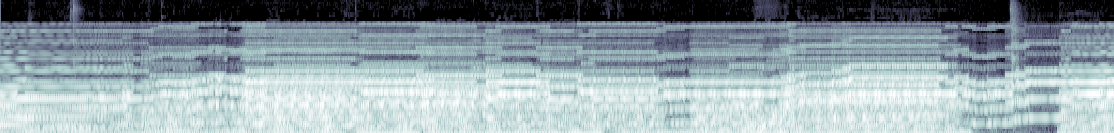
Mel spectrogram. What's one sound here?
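An organ plays a slow sequence of rich, sustained chords with a deep bass.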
